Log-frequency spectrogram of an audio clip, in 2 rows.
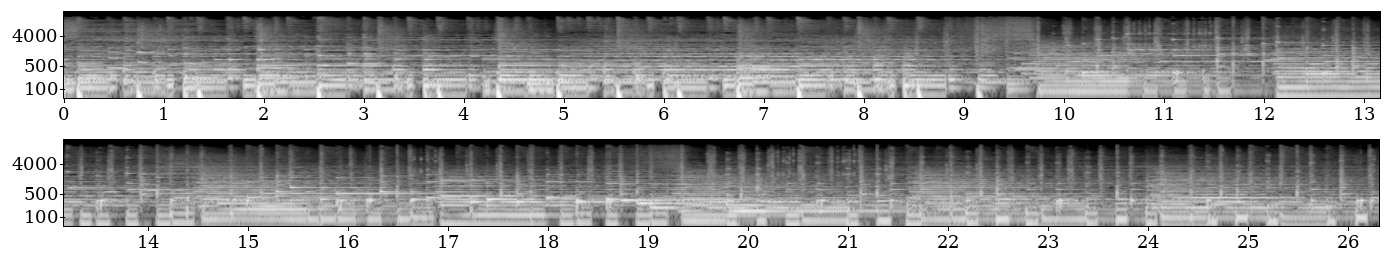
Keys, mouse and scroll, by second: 7.9-8.2 scroll up 1, 9.6 ctrl+scroll up 1, 11.2 click, 11.5 ctrl+scroll down 1, 13.4 click, 14.7 ctrl+scroll down 1, 16.5 click, 22.3 ctrl+scroll up 1, 23.2 click, 25.2 click.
